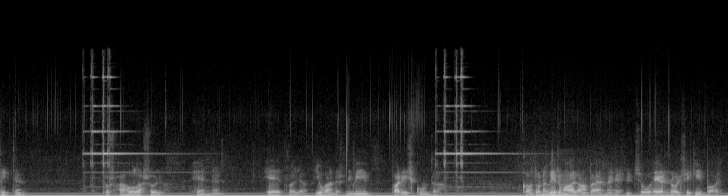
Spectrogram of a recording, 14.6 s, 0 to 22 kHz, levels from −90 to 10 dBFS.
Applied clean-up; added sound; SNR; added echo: none; Bell; 17 dB; none.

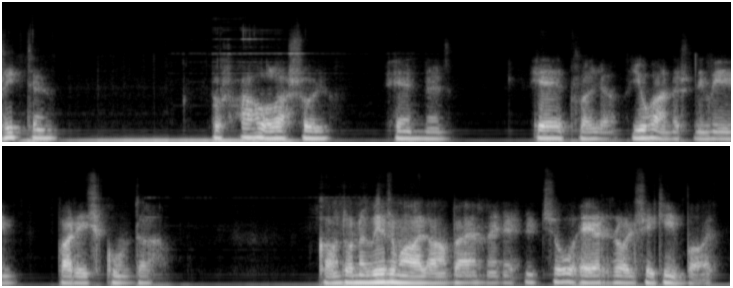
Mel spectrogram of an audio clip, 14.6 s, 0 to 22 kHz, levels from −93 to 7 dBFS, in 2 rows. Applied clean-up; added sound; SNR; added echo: neural mask model DeepFilterNet 3.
